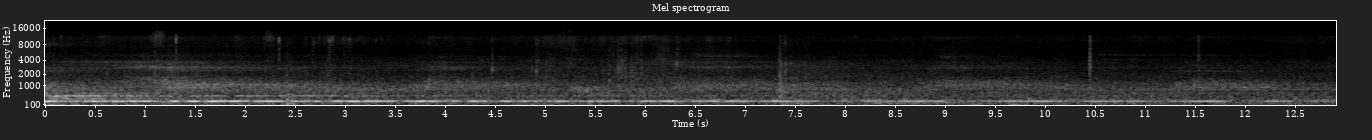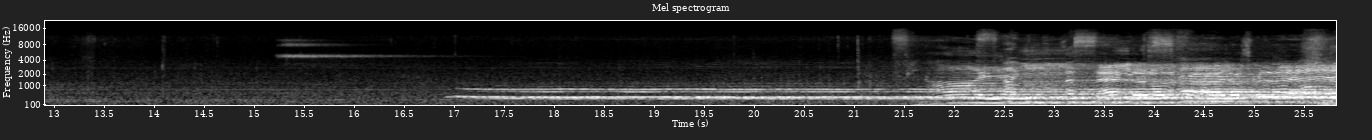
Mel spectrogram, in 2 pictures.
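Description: A choir of men and women sings sustained notes in a large echoing hall.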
